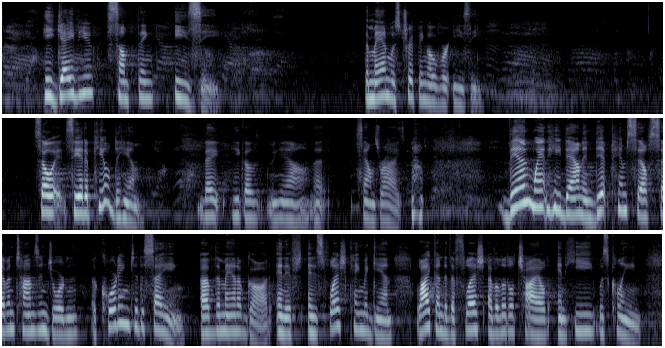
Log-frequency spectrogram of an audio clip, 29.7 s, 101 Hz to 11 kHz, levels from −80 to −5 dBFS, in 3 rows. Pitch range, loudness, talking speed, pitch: 170-215 Hz, -31 LUFS, 130 wpm, 190 Hz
